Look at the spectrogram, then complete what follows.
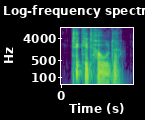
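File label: "ticket holder", British English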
